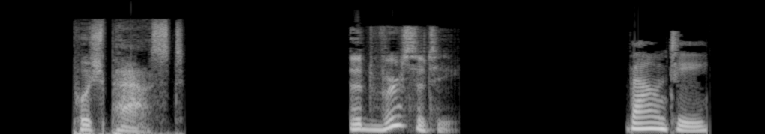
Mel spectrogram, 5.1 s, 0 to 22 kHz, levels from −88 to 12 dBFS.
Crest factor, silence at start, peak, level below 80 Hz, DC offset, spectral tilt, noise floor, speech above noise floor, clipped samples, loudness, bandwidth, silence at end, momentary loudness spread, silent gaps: 18 dB; 0.5 s; 0 dBFS; -36 dBFS; under 0.1%; -5 dB/octave; under -90 dBFS; over 76 dB; under 0.1%; -15 LUFS; 12.5 kHz; 0.35 s; 13 LU; 1.26-2.22 s, 3.09-4.14 s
